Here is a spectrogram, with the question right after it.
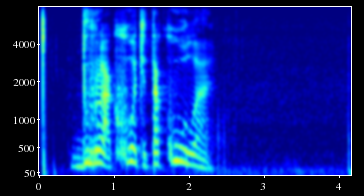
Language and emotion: Russian, angry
